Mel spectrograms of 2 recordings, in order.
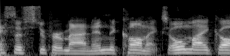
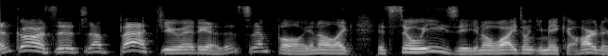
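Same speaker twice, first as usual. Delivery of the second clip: sneering, mocking tone. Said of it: "Jim Carrey mocks the simplicity of Batman's riddle".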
